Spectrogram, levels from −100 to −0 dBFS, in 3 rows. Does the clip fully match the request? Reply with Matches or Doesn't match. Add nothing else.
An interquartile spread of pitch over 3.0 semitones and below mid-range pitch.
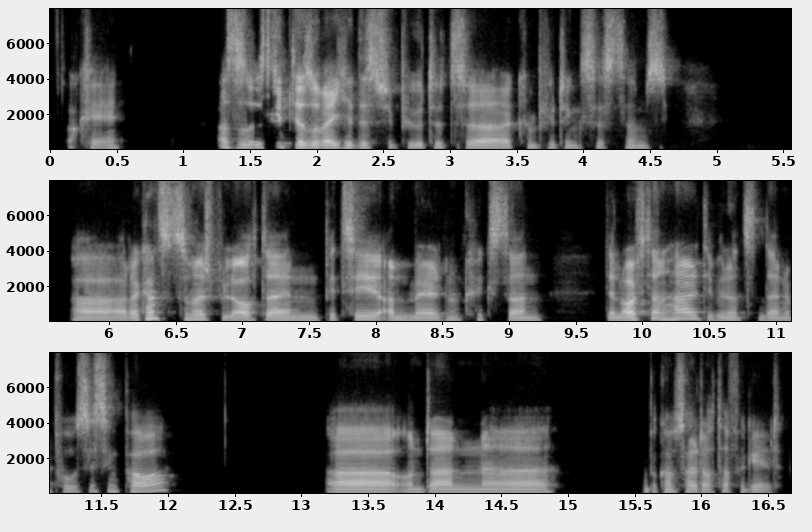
Doesn't match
